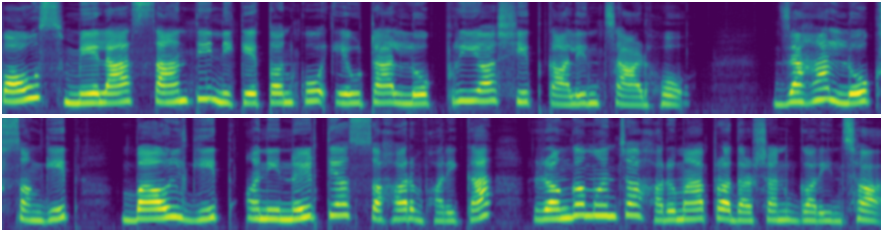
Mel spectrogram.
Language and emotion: Nepali, neutral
